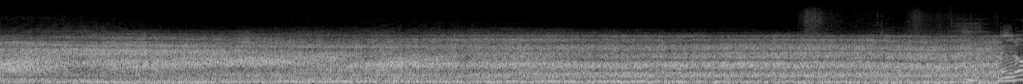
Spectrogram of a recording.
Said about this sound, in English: Here's our Citation that's taxiing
